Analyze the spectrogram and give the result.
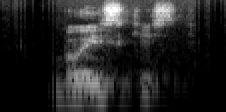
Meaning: nearness, closeness, proximity, propinquity, vicinity
- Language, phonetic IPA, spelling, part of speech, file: Ukrainian, [ˈbɫɪzʲkʲisʲtʲ], близькість, noun, LL-Q8798 (ukr)-близькість.wav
